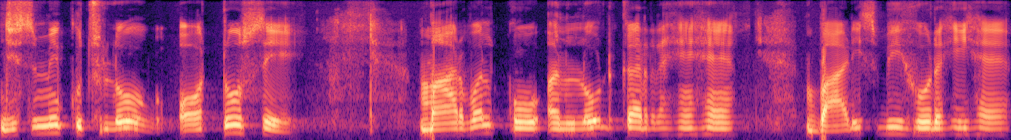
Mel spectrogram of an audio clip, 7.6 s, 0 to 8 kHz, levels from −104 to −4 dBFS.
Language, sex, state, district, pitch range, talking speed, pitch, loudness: Hindi, male, Arunachal Pradesh, Lower Dibang Valley, 125-145 Hz, 125 wpm, 130 Hz, -16 LUFS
